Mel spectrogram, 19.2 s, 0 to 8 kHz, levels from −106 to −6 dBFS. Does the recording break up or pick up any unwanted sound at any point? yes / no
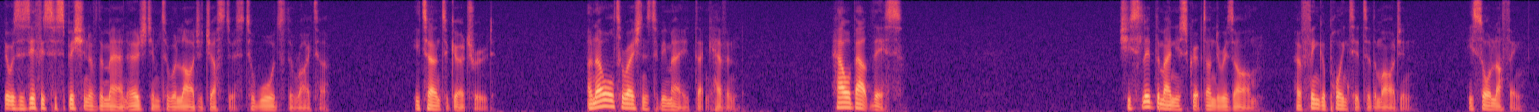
yes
